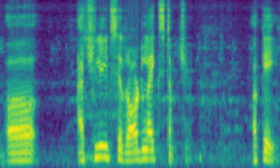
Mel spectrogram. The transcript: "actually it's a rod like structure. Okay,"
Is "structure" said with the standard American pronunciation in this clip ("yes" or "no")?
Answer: no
